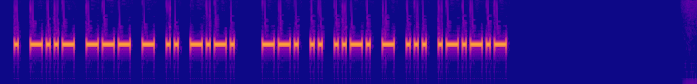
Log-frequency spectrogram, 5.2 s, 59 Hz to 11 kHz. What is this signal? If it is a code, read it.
Morse code, heard as a keyed tone, about 40 wpm, 700 Hz. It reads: EXOTIC GIFTS.
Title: Pangram Challenge v2 - 40wpm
